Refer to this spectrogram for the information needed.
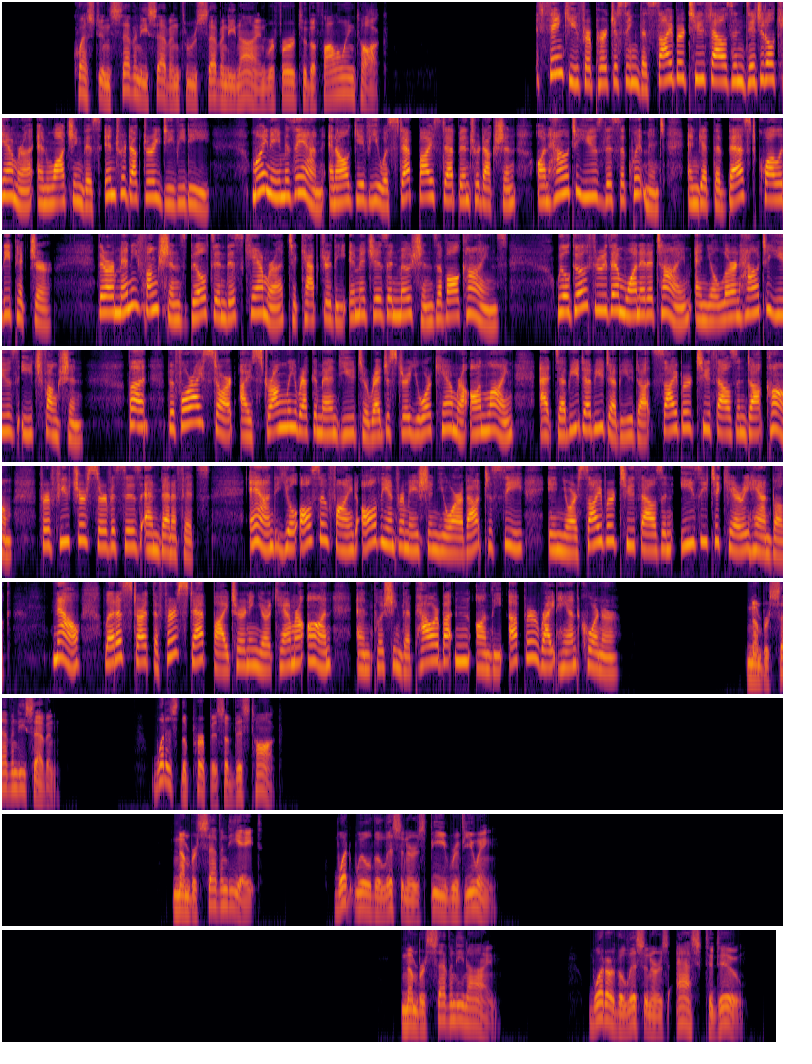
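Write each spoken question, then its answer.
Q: What is the purpose of this talk?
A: To explain how to use a digital camera

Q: What will the listeners be reviewing?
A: The camera's functions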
